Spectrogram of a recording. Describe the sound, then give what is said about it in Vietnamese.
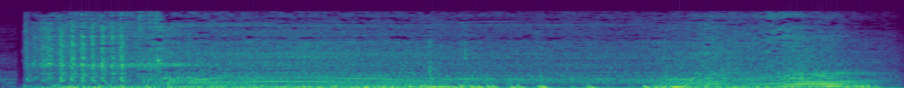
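A car engine cranks with a rapid, rattling starter whir for about two seconds, then catches and runs with a steady mid-pitched rumble. The revs swell briefly near the end. “Bình Thủy giữ đám kỵ cơm cho mẹ vợ, nên ngài đứng dậy, bận áo bịt khăn rồi ra xe hơi mà đi.”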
